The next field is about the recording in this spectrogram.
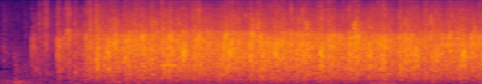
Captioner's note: audience applause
